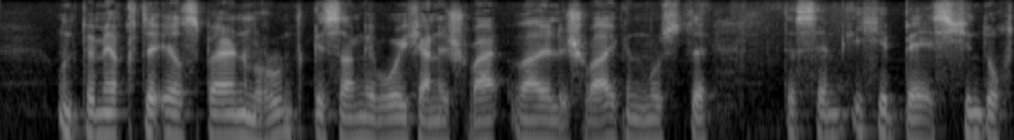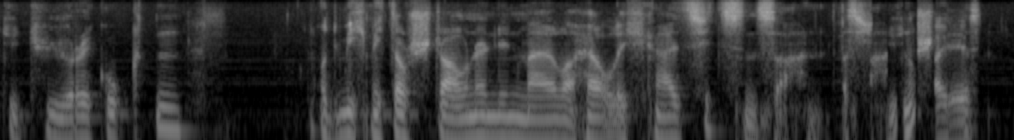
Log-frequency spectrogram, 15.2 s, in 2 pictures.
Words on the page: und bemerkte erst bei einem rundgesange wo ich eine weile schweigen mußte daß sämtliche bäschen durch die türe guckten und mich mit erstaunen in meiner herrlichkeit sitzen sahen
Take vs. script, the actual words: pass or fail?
fail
